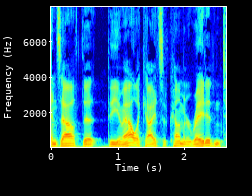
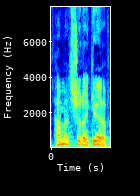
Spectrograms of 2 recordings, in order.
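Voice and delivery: lightly imitated young daughter, pitched higher; higher-pitched child's question; child asking; 9 semitones higher than usual. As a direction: ask like an eager little kid. Voicing his young daughter's question.

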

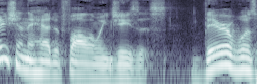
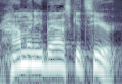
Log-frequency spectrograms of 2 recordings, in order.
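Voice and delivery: higher and pushed, exasperated repeat; frustrated, pressing; 6 semitones higher than usual. Retold or imitated. Jesus pressing the disciples in the boat, exasperated. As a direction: hammer the question home impatiently. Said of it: "hear the frustration here in Jesus' voice".

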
